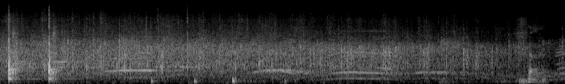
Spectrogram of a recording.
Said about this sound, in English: Oh, let's clap our hands and vamos worship aplaudir nuestras manos y alabarlo a él.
